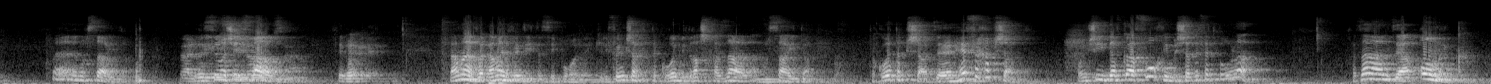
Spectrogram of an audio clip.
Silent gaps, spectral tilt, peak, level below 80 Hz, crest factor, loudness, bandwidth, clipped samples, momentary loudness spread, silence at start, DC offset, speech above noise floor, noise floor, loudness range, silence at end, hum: none; -7 dB/octave; 0 dBFS; -36 dBFS; 14 dB; -15 LUFS; 10.5 kHz; under 0.1%; 17 LU; 0 s; under 0.1%; 22 dB; -37 dBFS; 3 LU; 0 s; none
